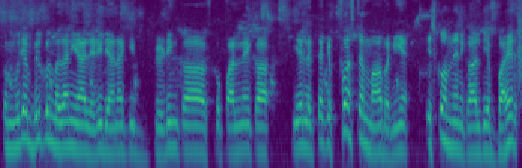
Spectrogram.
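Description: A man's voice: fairly high pitch, quick pace. Chatty man talking to his animals. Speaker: vlogger showing his mini zoo. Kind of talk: casual vlog chat.

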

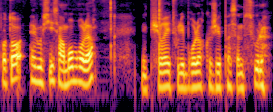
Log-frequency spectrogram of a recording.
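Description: A man's voice: mid-range voice, fast talker, warm tone. A man giving casual, chatty commentary over his own gameplay, exclaiming and muttering to himself as he plays. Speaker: gaming YouTuber.

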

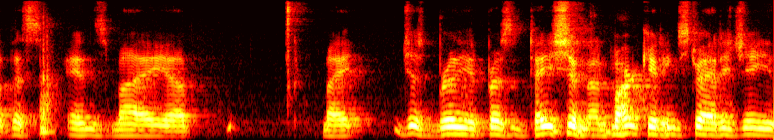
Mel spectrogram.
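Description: A man's voice: medium pitch, a little mellow. A man in a mid-range voice walks through business basics in a plain, folksy way, as if talking across a desk. He now and then pokes fun at himself and keeps it simple and unpolished. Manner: folksy, plain-spoken, self-deprecating. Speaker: business presenter. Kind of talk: informal marketing talk.

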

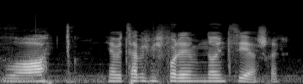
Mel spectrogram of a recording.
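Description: A man's voice: fairly high pitch, little pitch movement, moderate pace, lo-fi sound. A man giving jokey, self-mocking running commentary while playing a game, yelping when startled. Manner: yelps and shouts when startled. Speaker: let's play gamer. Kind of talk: let's play commentary.

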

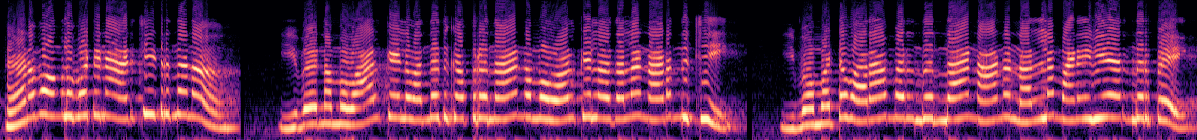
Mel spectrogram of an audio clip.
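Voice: fast talker, bright, forceful tone. A voice actor playing a jealous, bitter first wife in a cartoon, middle-aged village woman with a Tirunelveli Tamil accent. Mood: scolding. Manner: shrill, scolding and bitter.

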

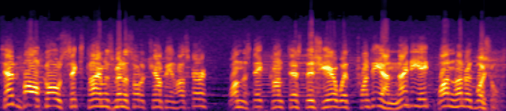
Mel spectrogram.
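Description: A man reading scripted newsreel narration in a brisk announcer delivery, heard through an old 1930s newsreel soundtrack. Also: high-pitched, bright, forceful tone. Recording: dull lo-fi 1930s newsreel with music. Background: music bed.

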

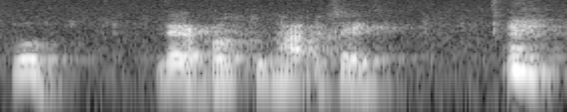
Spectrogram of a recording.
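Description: A woman's voice: deep voice, lively intonation, normal speed, darkish tone. A woman chatting casually to viewers as a mukbang host, talking between bites and humming as she tastes. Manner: eating while talking, with savouring mm sounds. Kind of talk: casual food-tasting chat to viewers. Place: indoor room at home, seated at a table. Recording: roomy echo with background noise.

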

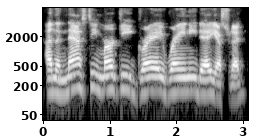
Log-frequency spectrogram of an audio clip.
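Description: A man's voice: a little high, normal speed. A man co-hosting a show, chatting casually and telling easygoing stories. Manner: relaxed, chatty storyteller. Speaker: co-host. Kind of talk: casual chat.

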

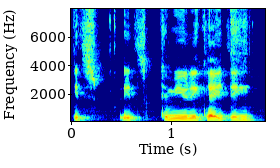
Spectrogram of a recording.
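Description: A low-voiced man talks casually as an interview guest. He tells tour stories with humor and often restarts his phrases with repeated words. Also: completely flat delivery, moderate pace. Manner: storytelling, jokey, repeats words as he searches for them. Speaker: band leader, interview guest.

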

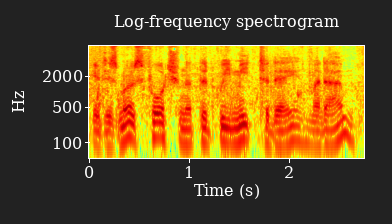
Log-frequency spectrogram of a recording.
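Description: A low-pitched, coolly menacing Count played by a male actor in a radio drama. He is formal and measured, a once-betrayed man bent on revenge, with sardonic politeness and faint noise behind him. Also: natural voice. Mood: subdued, courteous.

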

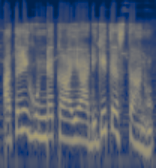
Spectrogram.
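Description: A woman's voice: fairly low pitch, animated, moderate pace, soft background music, voice pushed down, natural voice. A woman voicing a scheming male crocodile in a cartoon storybook, talking in a pleading, coaxing way. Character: scheming male crocodile, friendly then treacherous.

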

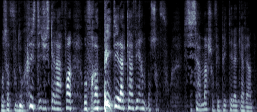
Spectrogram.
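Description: A young man giving live gameplay commentary in a roleplay, playing a father. He keeps talking to his viewers and swings from hushed whispers to loud, excited shouting. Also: high voice, a little fast. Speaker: gaming YouTuber playing a father in Minecraft roleplay.

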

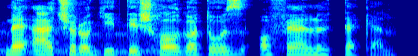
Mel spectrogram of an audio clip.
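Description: Man playing a gruff scolding father. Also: high-pitched, a crowd in the background, pitched above the performer's own voice, natural voice.

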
